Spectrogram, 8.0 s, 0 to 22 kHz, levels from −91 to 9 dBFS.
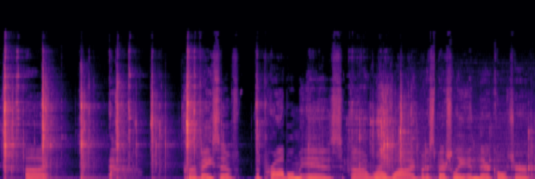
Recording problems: household noises; very loud; throughout; 2 dB above the speech

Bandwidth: 18 kHz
